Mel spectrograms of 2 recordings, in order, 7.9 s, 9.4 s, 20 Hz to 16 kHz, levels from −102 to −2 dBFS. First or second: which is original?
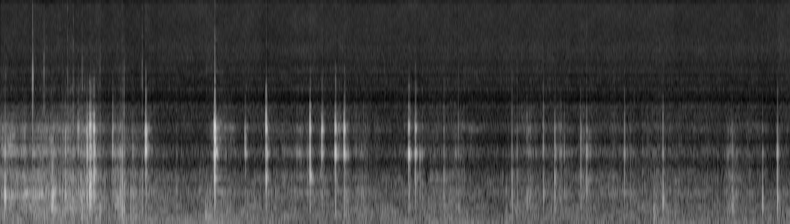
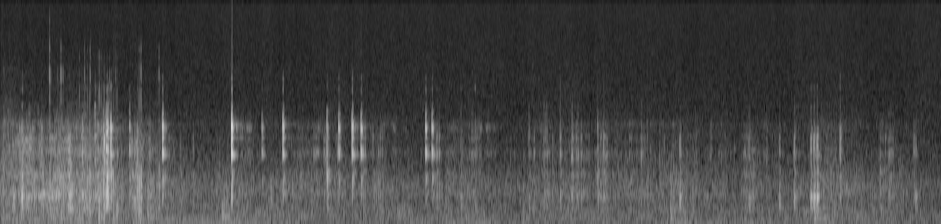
second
